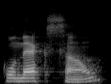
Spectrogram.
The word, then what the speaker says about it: conexão: Tem o X com som de KS, conexão, né? O X com som de KS. Então, tem dífono aí. E esse ão aqui é o que nós vimos lá em acentuação gráfica, que é o famoso ditongo. Então, inclusive, é a resposta da 1, né? Que há 7 letras e um ditongo. O ditongo é formado pelo ão aí, conexão.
